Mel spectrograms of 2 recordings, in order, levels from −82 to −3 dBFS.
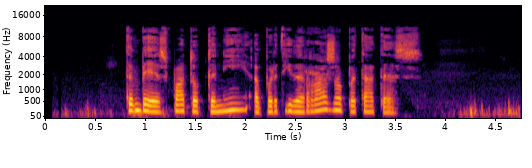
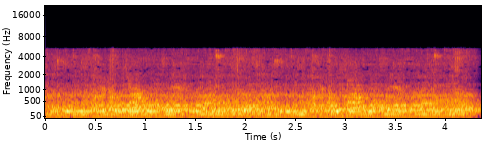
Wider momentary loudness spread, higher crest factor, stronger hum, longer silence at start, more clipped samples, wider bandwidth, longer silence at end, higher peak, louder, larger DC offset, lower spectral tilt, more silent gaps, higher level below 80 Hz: first, 20 LU vs 3 LU; first, 20 dB vs 12 dB; neither; first, 0.8 s vs 0 s; neither; first, 11.5 kHz vs 5.4 kHz; about the same, 0 s vs 0 s; about the same, -2 dBFS vs 0 dBFS; second, -20 LUFS vs -14 LUFS; neither; second, -5.5 dB/octave vs -8.5 dB/octave; neither; second, -56 dBFS vs -28 dBFS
